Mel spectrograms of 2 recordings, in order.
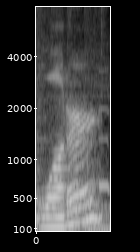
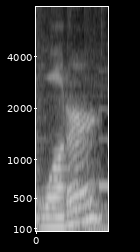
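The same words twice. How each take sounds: First: It is said in an American accent. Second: The same.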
